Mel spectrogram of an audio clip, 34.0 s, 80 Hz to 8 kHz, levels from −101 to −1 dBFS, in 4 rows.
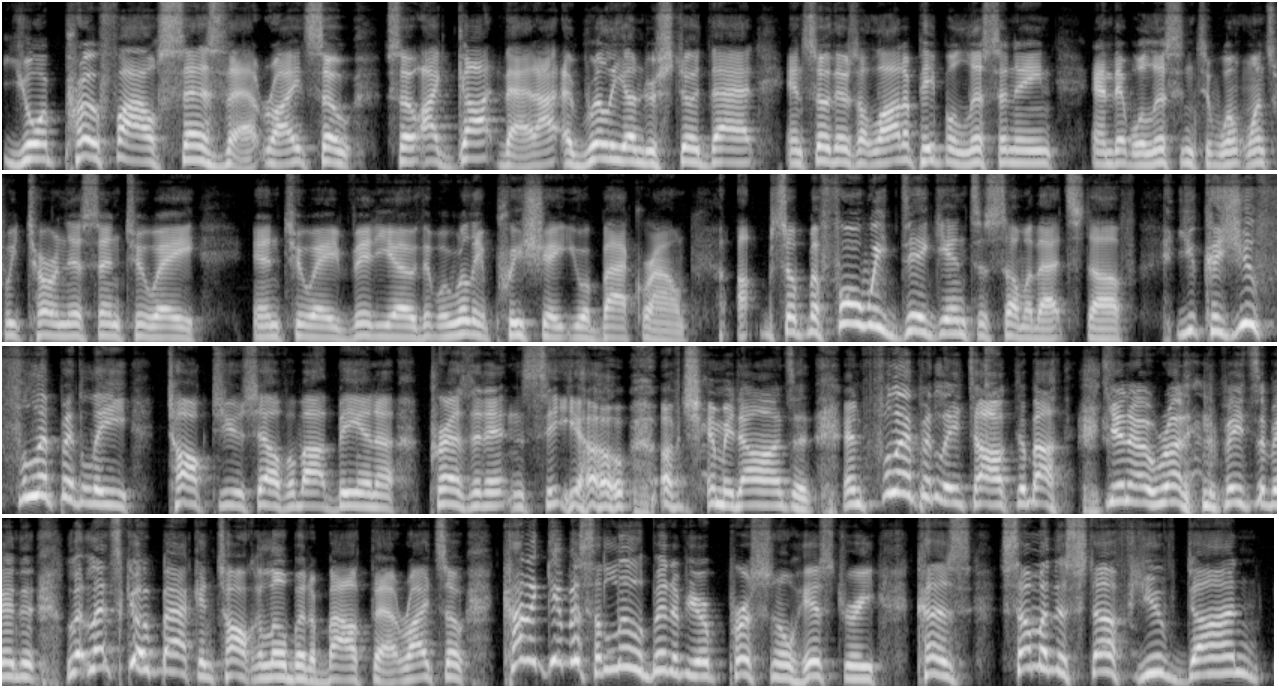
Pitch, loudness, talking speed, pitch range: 185 Hz, -20 LUFS, 195 wpm, 165-220 Hz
